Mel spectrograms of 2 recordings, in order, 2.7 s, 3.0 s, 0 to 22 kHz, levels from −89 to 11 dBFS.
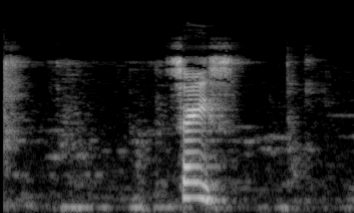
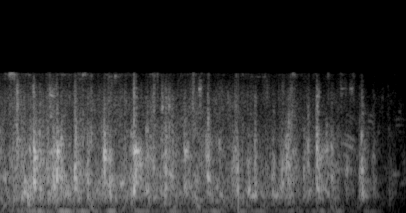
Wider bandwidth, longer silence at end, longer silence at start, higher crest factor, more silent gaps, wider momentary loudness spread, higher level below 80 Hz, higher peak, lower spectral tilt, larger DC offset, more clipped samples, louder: first, 11 kHz vs 5.4 kHz; first, 0.9 s vs 0.2 s; about the same, 0.05 s vs 0 s; about the same, 22 dB vs 22 dB; neither; first, 20 LU vs 12 LU; second, -60 dBFS vs -52 dBFS; first, 0 dBFS vs -4 dBFS; second, -1 dB/octave vs -3.5 dB/octave; neither; neither; first, -14 LUFS vs -25 LUFS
